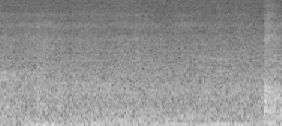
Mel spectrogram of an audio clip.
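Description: Steady low rumble and hiss of room noise, with no speech.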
